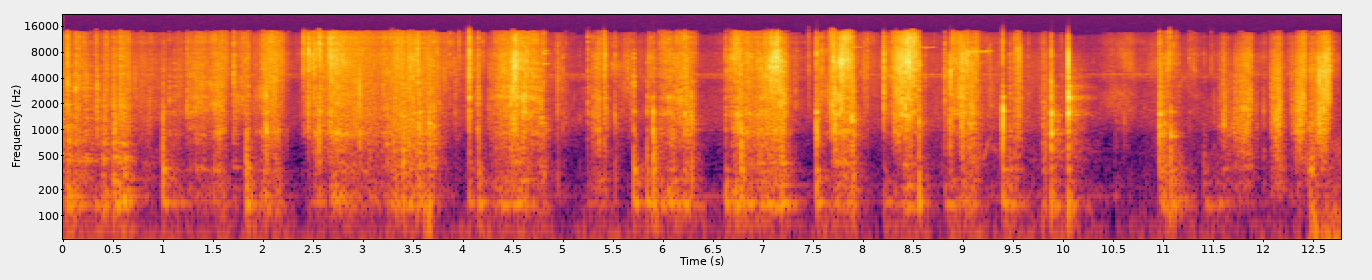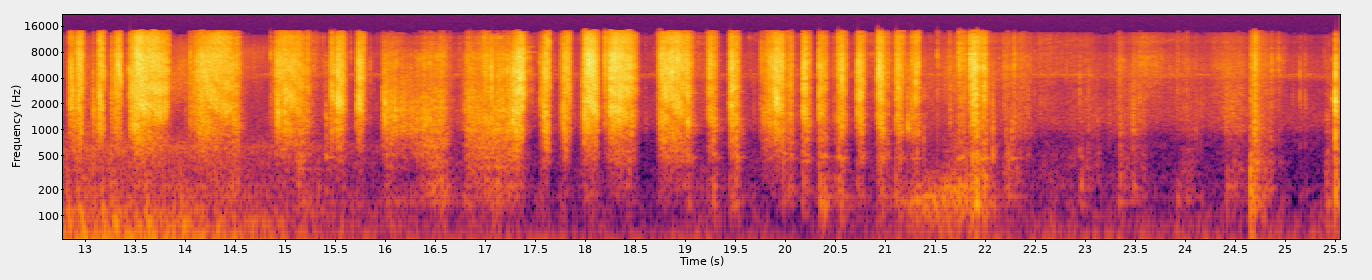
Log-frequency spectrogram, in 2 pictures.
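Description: Ash being scraped out of a wood-burning stove: a long run of irregular, rough scraping strokes, about one to three a second.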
